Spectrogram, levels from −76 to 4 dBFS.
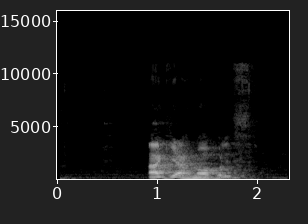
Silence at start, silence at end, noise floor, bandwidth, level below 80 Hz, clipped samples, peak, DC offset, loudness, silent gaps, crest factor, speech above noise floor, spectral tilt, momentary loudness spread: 0.95 s; 0.4 s; -65 dBFS; 11.5 kHz; -52 dBFS; under 0.1%; -8 dBFS; under 0.1%; -25 LUFS; none; 20 dB; 40 dB; -6.5 dB/octave; 11 LU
